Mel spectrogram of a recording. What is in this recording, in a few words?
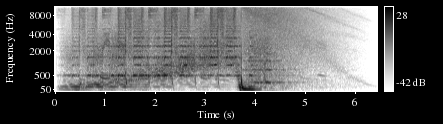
echolot stinger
